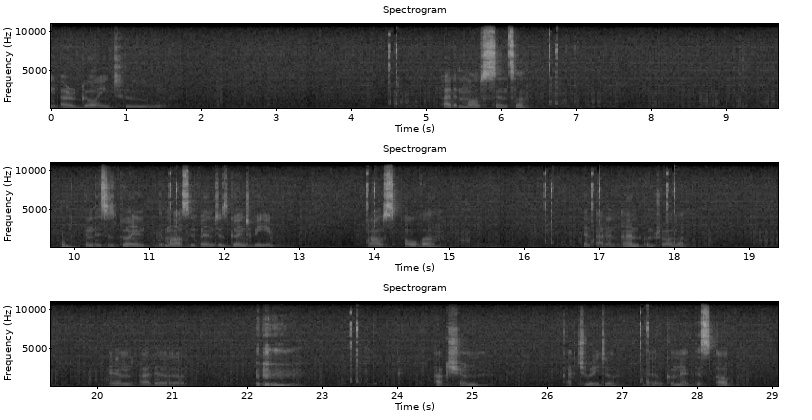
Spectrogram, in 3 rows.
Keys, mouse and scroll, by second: 11.3-13.0 drag.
